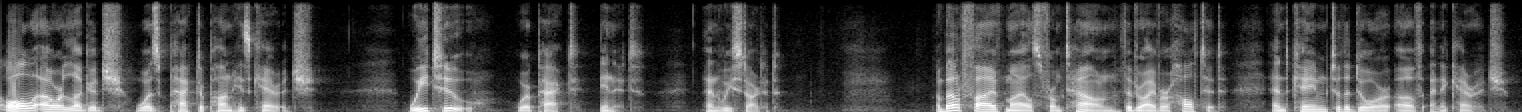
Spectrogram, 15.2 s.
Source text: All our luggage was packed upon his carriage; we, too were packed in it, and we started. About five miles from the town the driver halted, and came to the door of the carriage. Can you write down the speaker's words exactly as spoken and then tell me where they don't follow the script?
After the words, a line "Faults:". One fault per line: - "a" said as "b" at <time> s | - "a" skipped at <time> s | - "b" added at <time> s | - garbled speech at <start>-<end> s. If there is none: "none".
All our luggage was packed upon his carriage; we, too were packed in it, and we started. About five miles from town the driver halted, and came to the door of an carriage.
Faults:
- "the" skipped at 10.6 s
- "the" said as "an" at 14.3 s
